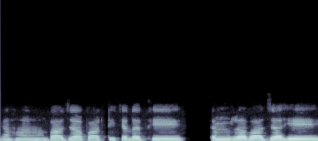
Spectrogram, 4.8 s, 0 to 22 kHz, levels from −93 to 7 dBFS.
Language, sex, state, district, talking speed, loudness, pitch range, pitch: Chhattisgarhi, female, Chhattisgarh, Jashpur, 100 wpm, -14 LUFS, 225-235 Hz, 230 Hz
